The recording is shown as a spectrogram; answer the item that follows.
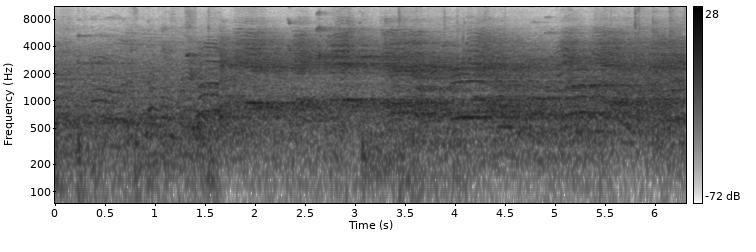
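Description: Crowd in a school gymnasium during a basketball game: many voices talking and calling out at once, echoing in the hall, growing a little louder about two seconds in.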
